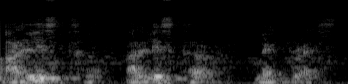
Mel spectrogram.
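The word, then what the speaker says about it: Alister McGrath: 알리스트 맥그레스, 제가 엘리스트라고 썼네요. 발음이 뭐 알리스터 맥그레스.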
